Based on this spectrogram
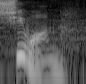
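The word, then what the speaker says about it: Siobhan: Siopan is pronounced Shiwan. This is what Draven was just talking about. Shiwan.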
